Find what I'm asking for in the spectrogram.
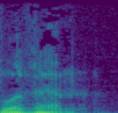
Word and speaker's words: Levin: Thank you very much, Mr. Levin. Have a good night. – It's Levin, but thank you, sir. We appreciate it. In Philadelphia, it's pronounced Levin. And that's where I grew up, Philadelphia.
